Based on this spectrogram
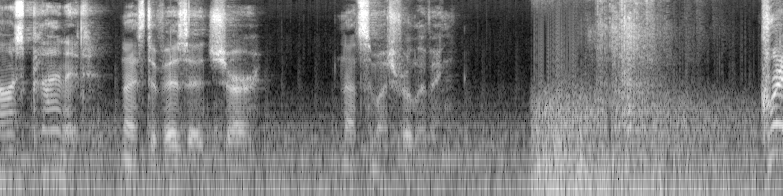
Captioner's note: something explodes outside of the ship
